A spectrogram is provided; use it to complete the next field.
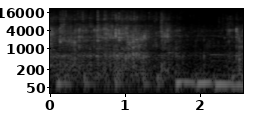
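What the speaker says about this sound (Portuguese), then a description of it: "Vou colocar mais ou menos 1 litro de água a ferver." Boiling water, about a litre, poured onto corn flour to scald it for a moist cornbread, a steady splashing pour with bright hiss and gurgle, close and alone.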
